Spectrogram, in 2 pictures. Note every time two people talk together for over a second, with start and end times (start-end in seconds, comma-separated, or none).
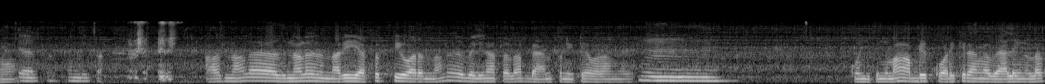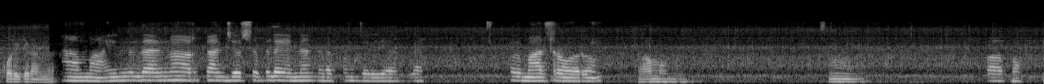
none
